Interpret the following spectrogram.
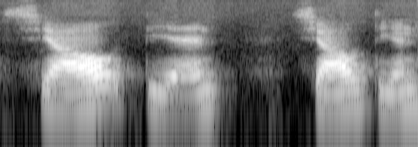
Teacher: Xiao is having a second tone, a rising tone in speaking, as this is a rule that if one third tone syllable is following by another third tone syllable, then the first third tone syllable will change into the second tone and the second third tone syllable will remain at its own place. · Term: third tone rule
